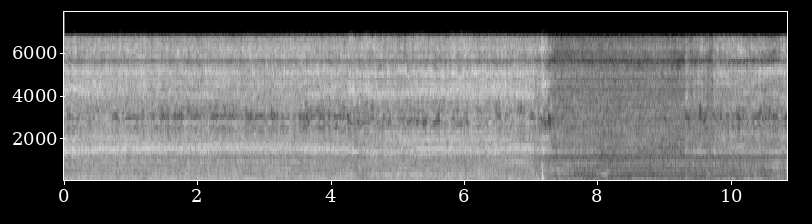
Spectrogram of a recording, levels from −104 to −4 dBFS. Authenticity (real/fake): fake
